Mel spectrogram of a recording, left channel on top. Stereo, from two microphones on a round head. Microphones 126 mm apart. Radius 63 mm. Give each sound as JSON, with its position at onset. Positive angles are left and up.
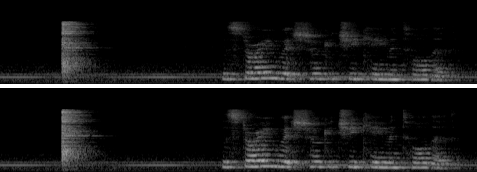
{"t": 0.6, "sound": "breaking glass", "side_deg": -15, "distance_m": 1.3}
{"t": 2.2, "sound": "a woman speaking", "side_deg": -30, "distance_m": 0.5}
